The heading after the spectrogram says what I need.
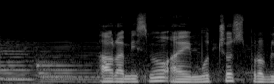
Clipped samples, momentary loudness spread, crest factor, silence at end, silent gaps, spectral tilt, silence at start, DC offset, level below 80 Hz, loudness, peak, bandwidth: under 0.1%; 12 LU; 18 dB; 0 s; none; -6 dB/octave; 0 s; under 0.1%; -60 dBFS; -28 LUFS; -10 dBFS; 11.5 kHz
